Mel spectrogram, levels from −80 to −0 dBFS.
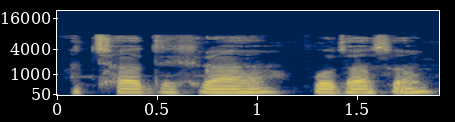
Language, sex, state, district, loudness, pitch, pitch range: Hindi, male, Bihar, Jamui, -17 LUFS, 120 Hz, 120-130 Hz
